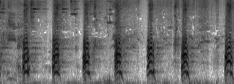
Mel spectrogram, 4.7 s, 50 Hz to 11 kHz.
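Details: A sheriff's K-9 Belgian Malinois at a dog park in Texas, aggressive toward a person: sharp, harmonic barks repeated evenly about every 0.6 seconds over faint background rumble.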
